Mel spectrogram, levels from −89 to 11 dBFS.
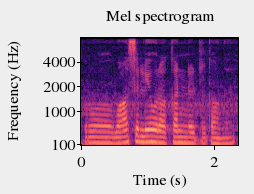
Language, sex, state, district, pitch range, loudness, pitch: Tamil, female, Tamil Nadu, Chennai, 150-160 Hz, -14 LUFS, 155 Hz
